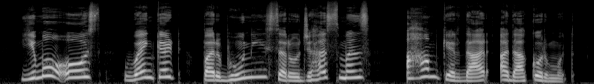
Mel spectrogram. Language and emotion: Kashmiri, neutral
